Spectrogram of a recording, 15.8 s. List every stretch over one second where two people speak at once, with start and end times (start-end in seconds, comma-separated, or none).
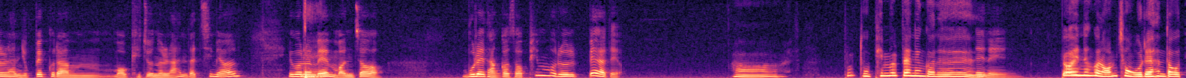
none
